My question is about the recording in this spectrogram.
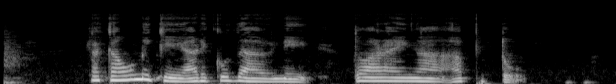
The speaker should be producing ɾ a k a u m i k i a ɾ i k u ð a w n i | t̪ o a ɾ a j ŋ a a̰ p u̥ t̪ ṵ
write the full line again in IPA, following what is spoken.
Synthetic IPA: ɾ a k a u m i k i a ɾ i k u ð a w n i | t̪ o a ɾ a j ŋ a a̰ p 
